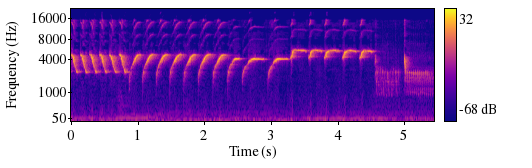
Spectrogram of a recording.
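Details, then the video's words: Atlantic canary song opening with rapid doubled notes, slowing into a series of loud arching whistles, rising to a higher steady note, then ending in brief buzzy rattles. "تغريد كناري احترافي صوت يشعل الحماس عند الطيور"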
